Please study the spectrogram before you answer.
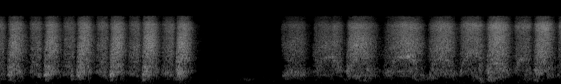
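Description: A faded red woven wool Persian rug, dirty and dusted with powder, is scrubbed with a long-handled push brush. Rhythmic, bright, hissing brush strokes repeat steadily, stop for a brief silent pause, then resume at the same pace.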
